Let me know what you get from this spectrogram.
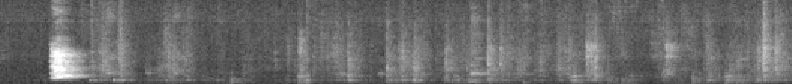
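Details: Six-week-old Cavalier King Charles Spaniel puppies in a puppy pen during deworming and toenail trimming: one sharp, high yelp bursts out early, followed by softer scattered whines and small vocal noises over a low steady hum.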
